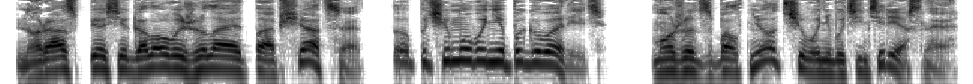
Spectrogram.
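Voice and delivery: usual speaking voice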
